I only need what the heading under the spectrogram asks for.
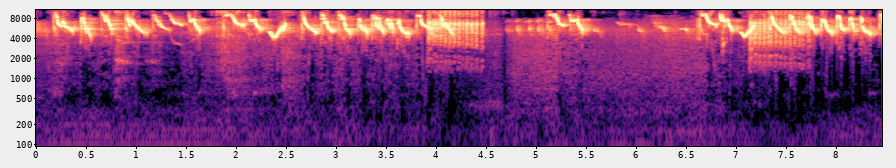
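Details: Wingko-type cinereous tit singing hard in a sound duel with a white-eye: quick chains of high twisting whistled notes, with a loud buzzy rasp near the middle and another toward the end.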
